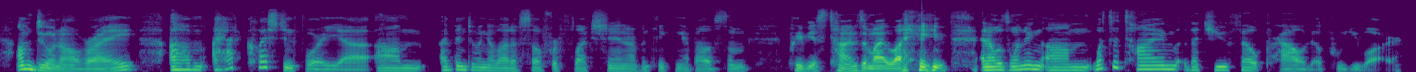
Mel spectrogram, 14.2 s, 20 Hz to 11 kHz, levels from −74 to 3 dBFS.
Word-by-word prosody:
I'm 170 +1 +6
doing 110 -7 +2
alright. 90 - 0 0.3
Um, 145 0 +3
I 145 - -1
had 210 +10 -2
a - - -23
question 255 - -1
for 90 -4 -4
ya, 75 -2 -4
um, 110 -2 -4
I've 140 +1 -3
been 150 -2 +1
doing 130 -3 -3
a - - -4
lot 110 -1 -2
of 110 -1 -6
self 105 -2 -7
reflection. 100 -1 -6
I've 95 -2 -8
been 95 -1 -11
thinking 100 0 -10
about 90 -2 -7
some 90 0 -9 0.4
previous 100 -4 -1
times 105 -1 +1
in 110 - +4
my 100 0 +7
life, 100 +3 +7
and 135 -1 +5
I - - +8
was 145 0 +3
wondering, 165 +2 +3
um, 130 0 0
what's 185 +4 0
the 250 - +4
time 170 -5 +1
that 135 -2 -5
you 140 0 +2
felt 125 -4 -3
proud 90 -1 -3
of - - -11
who 90 - -12
you 85 -1 -9
are? - - -9
110 Hz, 190 wpm, -24 LUFS, 95-140 Hz, 0.4 s, I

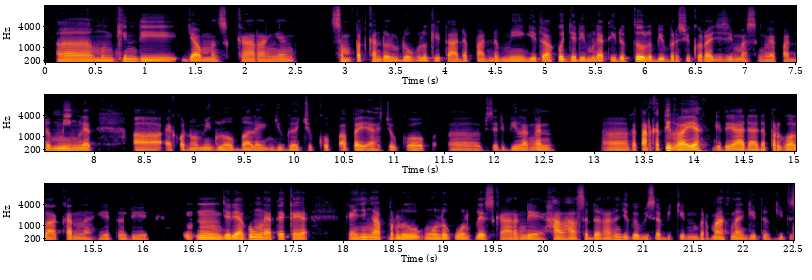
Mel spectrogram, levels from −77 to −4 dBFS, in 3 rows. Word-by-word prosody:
eee, 130 +1 +3
mungkin 130 +4 0
di 120 -1 +1
zaman 115 -1 +1
sekarang 115 +2 -2
yang 115 0 -3 0.4
sempat 120 -5 -2
kan 120 - -1
2020 110 0 0
kita 110 -2 -1
ada 100 0 -2
pandemi 105 +3 -1
gitu 105 0 +1
aku 105 +3 +2
jadi 110 0 +2
melihat 105 -1 0
hidup 120 +1 -2
tuh 140 -4 +7
lebih 105 -1 +2
bersyukur 100 +1 -3
aja 105 +3 +1
sih, 105 -3 -5
Mas, 100 +1 -3
ngelihat 90 -1 -4
pandemi, 120 +9 +1
ngelihat, 100 -3 0 0.4
eee, 95 0 +1
ekonomi 100 0 -3
global 95 0 0
yang 95 0 -5
juga 95 0 -3
cukup, - - -9
apa - - +1
ya, 85 +3 -1
cukup, 90 -2 -3 0.3
eee, 90 -1 -5
bisa 95 - -8
dibilang 90 +2 -3
kan, 110 0 +2 0.6
eee, 100 0 -2
ketar-ketirlah 115 -1 +5
ya, 125 +3 +8
gitu 95 0 -5
ya, 105 +1 +5
ada 95 - +1
ada 95 - -1
pergolakanlah 100 -3 0
gitu 85 0 -6
di 80 0 -5 0.4
mmm. 125 0 +4
Jadi 110 +2 +6
aku 130 - +1
ngeliatnya 145 +4 +2
kayak, 110 -3 +2 0.4
kayaknya 115 +7 +1
nggak 125 - -1
perlu 110 -1 +3
muluk-muluk 115 +1 +1
deh 115 -5 +3
sekarang 100 +2 -2
deh, 90 -3 -1
hal-hal 100 +3 +1
sederhana 110 +4 -1
juga 125 -9 -1
bisa 95 +1 -4
bikin 100 +1 -5
bermakna 110 +4 -1
gitu, 95 -1 -5
gitu 95 +3 -10
105 Hz, 185 wpm, -24 LUFS, 95-115 Hz, 0.6 s, ya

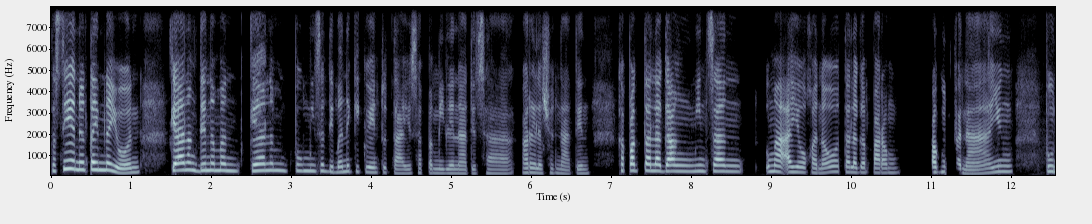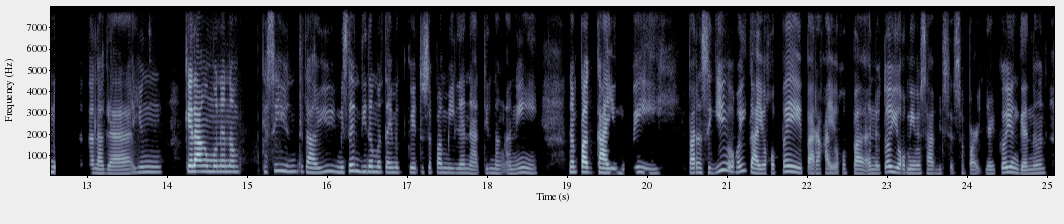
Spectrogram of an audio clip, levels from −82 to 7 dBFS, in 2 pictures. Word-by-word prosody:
kasi 290 +6 +3
yung 355 -2 +6
time 350 -1 +8
na - - +8
yun, 215 -3 +3 0.4
kaya 325 +1 +10
lang 335 -3 +3
din 320 +1 +4
naman 315 -2 +2 0.2
kaya 305 +2 +6
lang 320 -2 -2
po 300 - -4
minsan, 295 0 -2
di 250 - -2
ba 240 - 0
nagkukwento 245 -5 -3
tayo 180 -1 -3
sa 205 - -3
pamilya 190 -1 -5
natin, 180 -1 -3
sa 180 -2 -5
karelasyon 205 -2 -1
natin, 180 +2 -7 0.4
kapag 300 0 +4
talagang 285 -3 +5
minsan, 275 -1 +2 0.3
umaayaw 245 -3 +3
ka 215 - -2
na 210 +2 -1
o 260 - -2
talagang 225 -2 -1
parang 210 0 -2 0.4
pagod 240 +1 +2
ka 205 - -2
na, 175 +4 -1
yung 260 +1 -3 0.4
puno 265 -2 -1
na 195 - -35
talaga, 180 -2 -4
yung 240 +1 -8 0.3
kailangan 270 0 +8
mo 260 - 0
na 260 - 0
ng 255 0 -2 0.3
kasi 295 +3 -4
yun 260 - -9
ta 235 -5 -3
tayo, 215 - -5
eh. 275 +4 -8
Minsan 280 +5 -2
hindi 255 - -5
naman 250 -1 -3
tayo 230 -1 -4
nagkukuwento 225 0 -8
sa 230 - -5
pamilya 210 -2 -5
natin 195 +3 -9
ng 190 - -12
ano, 180 +2 -10 0.2
eh, 195 - -14 0.4
ng 245 - 0
'pag 235 -3 +5
kaya 215 -2 +4
mo 190 - -16
pa, - - -15
eh. 205 -5 -7 0.4
Parang, 215 +1 0
"Sige 230 +9 -2
okey, 250 +5 -5
kaya 195 -2 +1
ko 195 - -8
pa, 255 - -5
eh, 245 -4 +2
para - - -2
kaya 100 0 -5
ko - - -14
pa 190 -2 -3
ano 180 +1 -7
'to, 250 +6 -1
ayokong 205 -6 -3
may 190 - -3
masabi 185 -1 -6
sa - - -12
sa - - -6
partner 175 -1 -9
ko," 220 - -3
yung 230 -3 -2
ganun. 180 +3 -5
230 Hz, 210 wpm, -22 LUFS, 195-270 Hz, 0.4 s, kaya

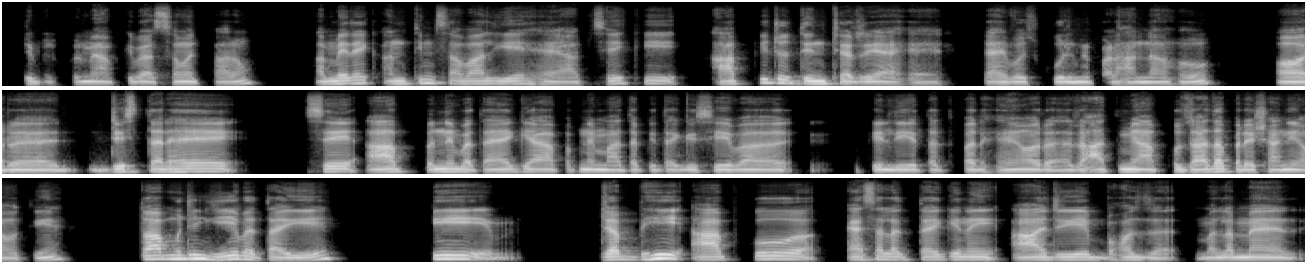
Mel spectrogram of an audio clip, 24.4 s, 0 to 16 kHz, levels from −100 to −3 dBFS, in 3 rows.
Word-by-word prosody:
जी, - - -3
बिल्कुल 195 +2 -11
मैं 205 - +1
आपकी 195 -3 -6
बात 100 -1 -2
समझ 100 -1 -1
पा 95 - -7
रहा 100 - -3
हूँ, 135 - -6 0.4
अब 105 - -2
मेरा 120 +4 +3
एक 135 0 -7
अंतिम 110 +7 -2
सवाल 115 -4 -3
ये 110 +2 0
है 100 -3 -5
आपसे 105 +6 -5
कि 130 -3 -5 0.3
आपकी 110 +6 -2
जो 150 -1 +1
दिनचर्या 105 -4 +1
है, 90 -1 -9 0.3
चाहे 95 0 0
वो 95 0 -1
स्कूल 190 - -2
में 190 0 +2
पढ़ाना 90 +1 -2
हो, 95 +4 -2 0.4
और 95 0 +3 0.7
जिस 120 0 +1
तरह 120 +2 +3 0.5
से 120 0 +3
आपने 115 +1 +2
बताया 105 -1 +1
कि 110 +1 -3
आप 105 -1 -1
अपने 210 +1 0
माता-पिता 190 - -2
की 100 +1 -3
सेवा 100 +1 0 0.4
के 105 - -6
लिए 100 0 +2
तत्पर 100 0 -5
है 100 +1 -1
और 100 -2 0 0.2
रात 100 +3 0
में 110 0 +5
आपको 105 +1 -1
ज़्यादा 105 +5 +4
परेशानियाँ 95 -3 0
होती 90 +1 -5
हैं। 120 +8 -4 0.5
तो 145 - +5
आप 150 +1 +6
मुझे 155 +1 +6
ये 145 -2 +5
बताइए, 115 -3 +1 0.5
कि 155 +4 +3 0.6
जब 125 0 +4
भी 165 +7 +7
आपको 130 +3 +1 0.3
ऐसा 115 +3 -1
लगता 120 -2 -3
है 120 - +1
कि 125 +2 -2
नहीं, 120 -1 +1
आज 110 +1 +2
ये 115 0 +3
बहुत 110 +1 -3
ज़ 95 - -3 0.3
मतलब 105 +1 -1
मैं 105 -1 +3
115 Hz, 175 wpm, -23 LUFS, 100-130 Hz, 0.7 s, भी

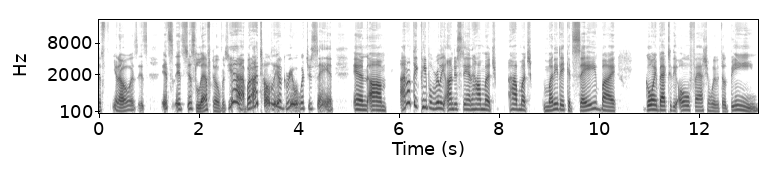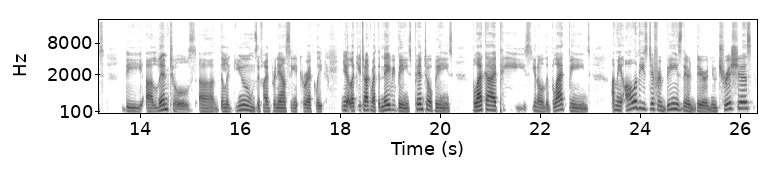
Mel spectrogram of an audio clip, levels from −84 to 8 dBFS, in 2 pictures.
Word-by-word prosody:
f - - -7
you - - -4
know, - - +2
it's - - -7
it's - - -10 0.3
it's - - -2
it's 215 0 0
just 240 0 -3
leftovers. 135 - 0
Yeah, - - +4
but - - +3
I - - +5
totally 440 -2 +1
agree 285 - 0
with 440 +1 +1
what 250 -1 -5
you're - - -8
saying. 230 - -4 0.4
And 195 -3 +4
um, 180 -2 +6 0.3
I - - +2
don't - - +2
think 395 -10 -2
people 295 -5 -1
really 250 -3 +2
understand 215 -2 0
how 215 0 +2
much 210 -2 -1 0.2
how 215 -1 +2
much 200 -3 -2 0.2
money 170 +8 +1
they 200 -3 0
could 165 -3 -6
save 200 +8 +1
by 160 -4 +3 0.6
going 195 +1 +5
back 180 -1 +6
to 180 - -9
the 165 - -4
old-fashioned 165 -3 -3
way 145 - -5
with 135 - -12
the 135 - -6
beans, 175 -5 -4 0.4
the, 140 -3 -5
uh, 135 - +1
lentils, 170 - -1
uh, 130 -1 -4
the - - -5
legumes- 160 +3 -3
if 130 - -5
I'm 140 -1 -1
pronouncing 135 0 -2
it 125 - -7
correctly- 130 -3 -3 0.4
you 180 - +1
kn - - +3
like 165 0 +1
you 180 - -5
talk 180 -1 +6
about 150 -4 -1
the 155 - -4
navy 200 +4 +3
beans, 150 -7 -2
pinto 215 -4 +1
beans, 140 - -4 0.4
black 175 +6 +7
eyed 185 -3 +6
peas, 195 +7 -12
you 175 - -6
know, 140 -4 -3
the - - -6
black 185 +8 +3
beans. 140 -4 -5 0.4
I - - 0
mean, 180 -1 -1
all 235 +6 +2
of 285 - +4
these 245 -4 -3
different 215 -8 -3
beans, 215 +1 0
they're 150 -7 0
they're 130 -4 -1
nutritious 240 - 0
185 Hz, 190 wpm, -24 LUFS, 150-220 Hz, 0.6 s, black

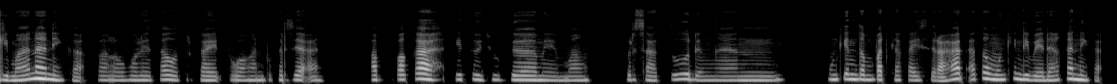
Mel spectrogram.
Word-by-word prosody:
gimana 205 +7 +5
nih, 215 -3 +4
Kak, 175 -2 -8
kalau 200 -1 -6
boleh 200 0 -2
tahu, 215 +2 -2
terkait 195 -3 -4
ruangan 195 0 -3
pekerjaan? 205 -2 -5 0.5
Apakah 225 +4 +4 0.3
itu 225 0 -5
juga 205 -1 0
memang 190 0 -2 0.3
bersatu 210 +3 -4
dengan, 190 0 -5 0.9
mungkin 235 +1 +1
tempat 215 -1 +1
Kakak 205 -1 -7
istirahat, 190 +7 +1
atau 260 +4 +1
mungkin 230 +2 +3
dibedakan 200 +3 +1
nih, 205 -2 +3
Kak? - - -12
205 Hz, 130 wpm, -24 LUFS, 195-225 Hz, 0.9 s, gimana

